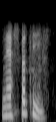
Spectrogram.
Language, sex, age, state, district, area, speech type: Bengali, female, 45-60, West Bengal, Purba Bardhaman, rural, conversation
